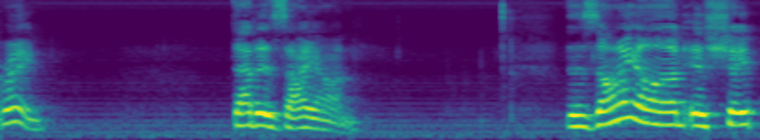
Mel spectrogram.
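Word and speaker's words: Zayin: It's spelled Z A Y I N. I call it Zion.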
